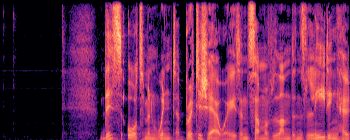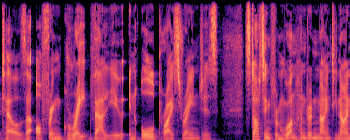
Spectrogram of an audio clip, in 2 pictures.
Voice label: advertising, ENGLISH UK MALE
